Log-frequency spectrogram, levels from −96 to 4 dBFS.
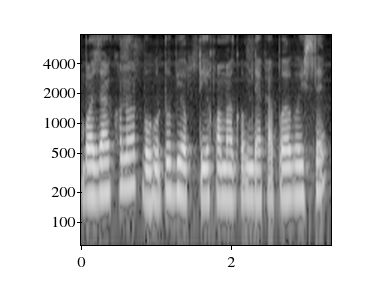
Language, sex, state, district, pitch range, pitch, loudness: Assamese, female, Assam, Kamrup Metropolitan, 175-195 Hz, 180 Hz, -16 LUFS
